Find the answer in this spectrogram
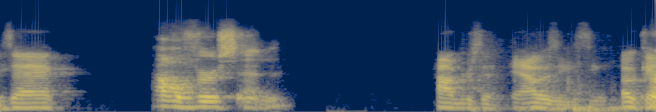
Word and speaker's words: Halvorson: to try it what's your last name zack alverson 100 that was easy okay perfect nailed it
